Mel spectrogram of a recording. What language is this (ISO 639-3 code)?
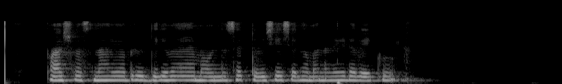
kan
